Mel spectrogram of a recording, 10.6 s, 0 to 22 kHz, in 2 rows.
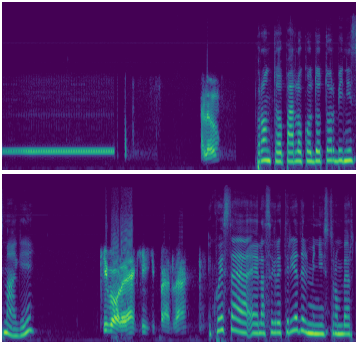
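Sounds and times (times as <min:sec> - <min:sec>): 
telephone dial tone before a phone call: 0:00.0 - 0:01.7
speech: 0:03.9 - 0:05.9, 0:06.8 - 0:10.6.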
